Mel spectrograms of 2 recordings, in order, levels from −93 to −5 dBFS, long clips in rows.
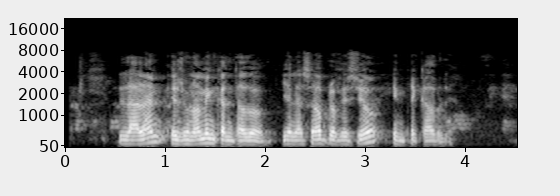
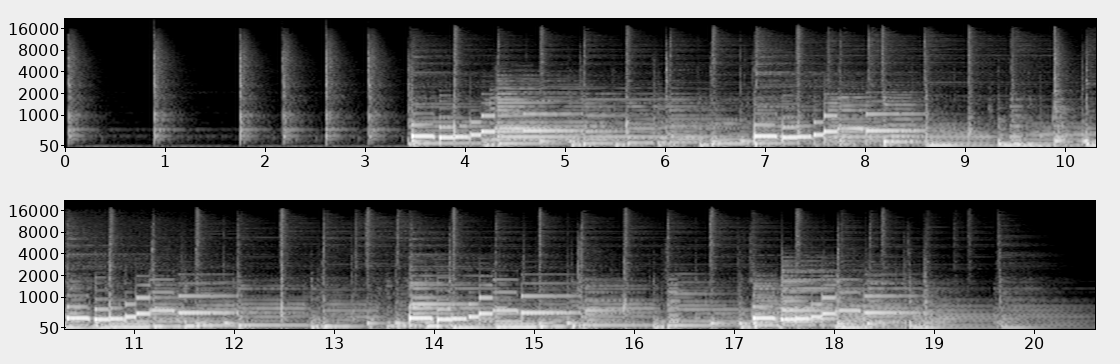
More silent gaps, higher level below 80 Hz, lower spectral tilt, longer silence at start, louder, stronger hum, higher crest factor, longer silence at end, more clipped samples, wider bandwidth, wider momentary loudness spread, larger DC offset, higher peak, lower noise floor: neither; second, -62 dBFS vs -30 dBFS; about the same, -7.5 dB/octave vs -8.5 dB/octave; first, 0.5 s vs 0 s; about the same, -17 LUFS vs -19 LUFS; neither; about the same, 16 dB vs 18 dB; first, 0.65 s vs 0.5 s; neither; second, 7.6 kHz vs 16.5 kHz; second, 9 LU vs 23 LU; neither; about the same, -2 dBFS vs 0 dBFS; second, -52 dBFS vs -64 dBFS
